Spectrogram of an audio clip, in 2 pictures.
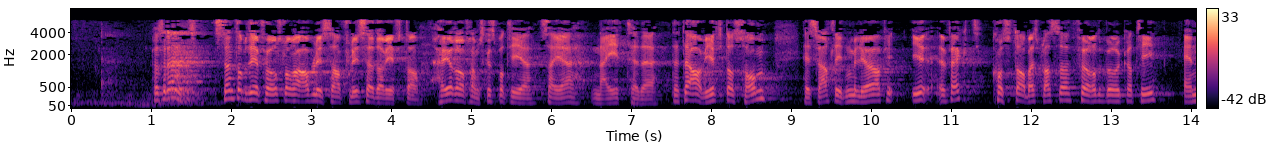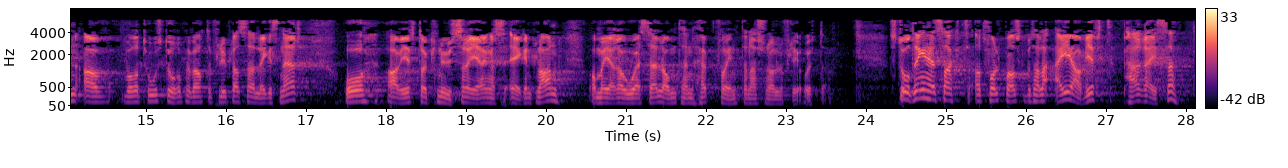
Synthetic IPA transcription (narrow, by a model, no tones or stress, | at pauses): pʰʁɛsɪd̪ɛnt̪sɛnt̪əpɑt̪iːəfoːʁəsloːʁɔɑːʋlyːsəɑʋflyːseːd̪ɑːʋjɪft̪əʁhœʏʁəɔfʁɛmskəspɑʁt̪ʰiːəsæɪənæɪt̪ʰɪld̪ɛd̪̥ɛt̪ːəæʁɑːʋjɪft̪əsɔm | æɪsʋæːʁt̪liːt̪n̩mɪljøː | ɛfɛkt̪kʰɔst̪əɑɾʁbæɪd̪spʰlɑsəføːʁət̪ʰɪlbʏʁʊkʁɑt̪ʰiː | ɛnɑʋʋoːʁət̪ʰuːst̪uːʁəpʰʁɪʋɑːt̪əflyːpʰlɑsəʁlɛɡəsneːʁ | ɔɑːʋjɪft̪əkʰnʉːsəʁɛjeːʁɪŋəseːɡənpʰlɑːnʔɔ̰mɔjøːʁəuːɛsɛlɔmt̪ʰɪlɛnhœpfɔʁɪnt̪əʁnɑʂʊnɑːləfly̰ːʁʉ̰ːt̪ʰə | st̪uːʁt̪ʰɪŋːəhɛsɑkt̪ɑ̰t̪fɔlk̚bɑːʁəskɑlbət̪ʰɑːləʔæɪɑːʋjɪft̪pʰæʁːæɪsə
